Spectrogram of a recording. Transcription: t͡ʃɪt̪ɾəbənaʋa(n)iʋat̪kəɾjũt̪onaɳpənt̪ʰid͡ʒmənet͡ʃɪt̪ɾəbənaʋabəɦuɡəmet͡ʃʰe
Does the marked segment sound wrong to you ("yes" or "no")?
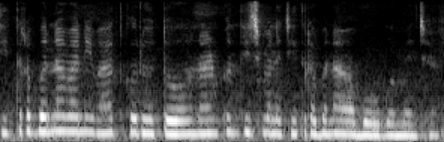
no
